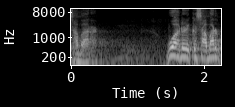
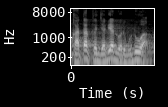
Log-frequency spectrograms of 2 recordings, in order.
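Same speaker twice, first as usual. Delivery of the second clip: ordinary delivery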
